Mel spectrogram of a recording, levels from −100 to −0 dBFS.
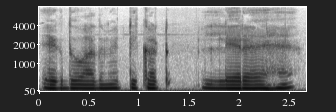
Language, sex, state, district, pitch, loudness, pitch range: Hindi, male, Jharkhand, Deoghar, 130 Hz, -12 LUFS, 130-135 Hz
